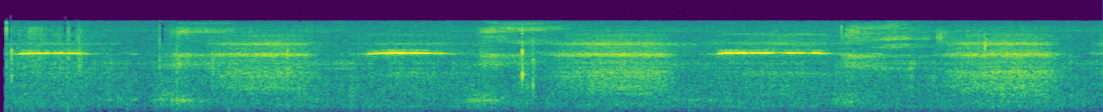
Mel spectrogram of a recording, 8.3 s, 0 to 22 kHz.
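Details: High-pitched nasal whistle repeating with each breath, about 23 a minute, with soft breathy noise between; a whistling snore during sleep.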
